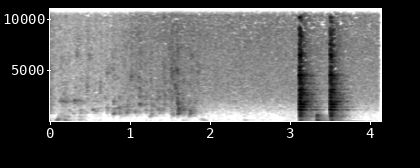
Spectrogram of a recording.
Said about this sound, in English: I tapped the shaver on the wall of the shower and hair just kept coming out.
